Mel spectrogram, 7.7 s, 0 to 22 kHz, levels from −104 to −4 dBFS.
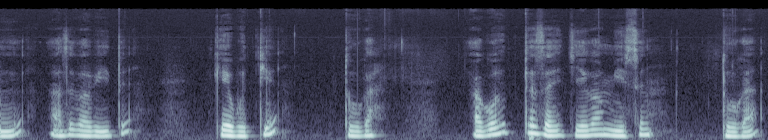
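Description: At 3.57 s and again at 7.35 s, a bit error spike breaks into the speech. A flipped bit throws two samples far off by a power of two before snapping back. Each is heard as one sharp, broadband tick unrelated to the sound.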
